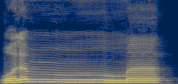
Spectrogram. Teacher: میم کے اوپر تشدید غنہ کریں گے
